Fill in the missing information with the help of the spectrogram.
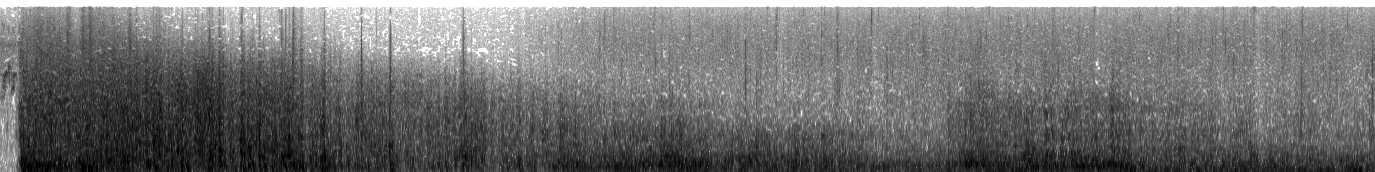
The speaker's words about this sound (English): It can't go on forever. It will. I know it will. It'll rain forever and ever.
